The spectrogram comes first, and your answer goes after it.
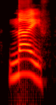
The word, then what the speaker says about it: knife: How do you pronounce this one? Knife. What are we not pronouncing, children? Yes, K.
